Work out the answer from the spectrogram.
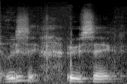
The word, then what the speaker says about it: Usyk: klitschko brothers yeah um usic how do you pronounce her name is it usyk yeah usyk yeah man like i i personally just think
